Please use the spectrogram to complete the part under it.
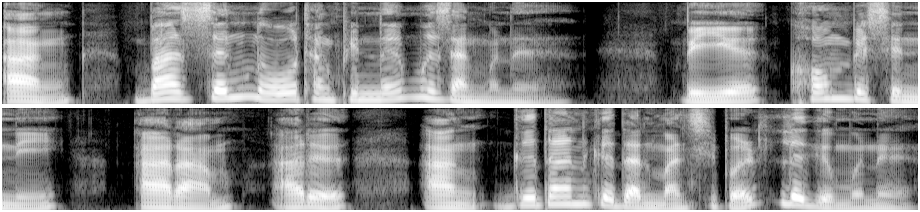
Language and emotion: Bodo, happy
